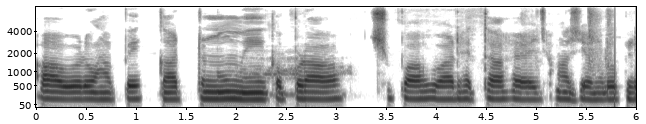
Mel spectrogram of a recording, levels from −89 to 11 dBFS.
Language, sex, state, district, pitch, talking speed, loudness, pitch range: Hindi, female, Bihar, Kishanganj, 165 Hz, 170 wpm, -13 LUFS, 160-170 Hz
